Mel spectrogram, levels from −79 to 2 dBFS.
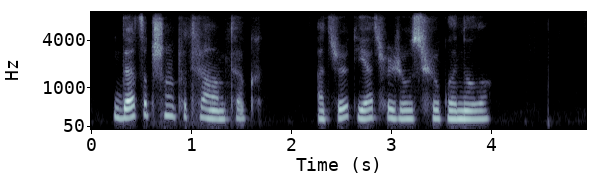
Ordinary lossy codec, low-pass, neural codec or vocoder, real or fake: Opus, 16 kbps; 7.2 kHz; codec, 24 kHz, 1.2 kbps, DualCodec; fake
